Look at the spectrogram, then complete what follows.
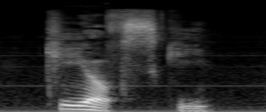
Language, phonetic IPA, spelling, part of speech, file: Polish, [ciˈjɔfsʲci], kijowski, adjective, Pl-kijowski.ogg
